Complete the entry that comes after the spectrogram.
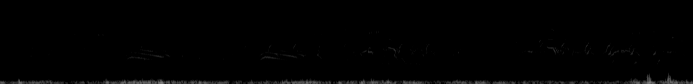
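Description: Several birds calling and chattering over one another in a busy chorus of short falling calls, over a low rumble.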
